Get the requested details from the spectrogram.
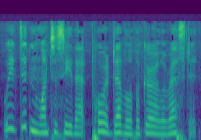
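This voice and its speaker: A woman reading an audiobook, voicing a calm, methodical male doctor-detective. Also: mid-range voice, moderate pace, dry recording, natural voice, poor audio. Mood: composed. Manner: composed, dry, methodical.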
